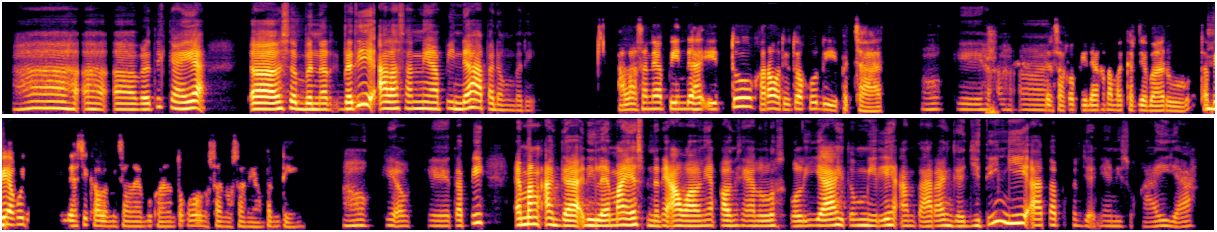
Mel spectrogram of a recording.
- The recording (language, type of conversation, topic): Indonesian, podcast, Bagaimana kamu memilih antara gaji tinggi dan pekerjaan yang kamu sukai?
- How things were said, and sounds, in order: tongue click; unintelligible speech; other background noise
